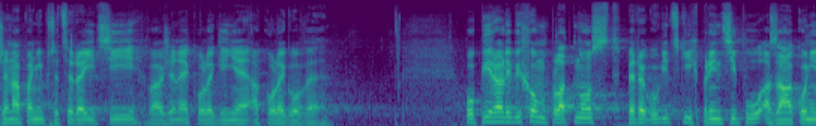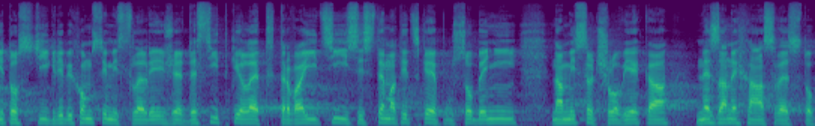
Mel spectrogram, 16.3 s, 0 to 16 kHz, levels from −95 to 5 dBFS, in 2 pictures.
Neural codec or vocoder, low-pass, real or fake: vocoder, 44.1 kHz, 128 mel bands, Pupu-Vocoder; 14.4 kHz; fake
